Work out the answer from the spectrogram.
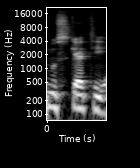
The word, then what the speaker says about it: Muschietti: Oh, by the way, it's pronounced Muschietti. I just looked it up.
